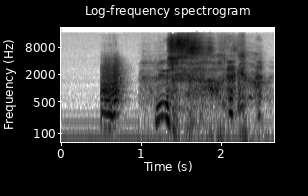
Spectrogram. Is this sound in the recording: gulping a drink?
no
